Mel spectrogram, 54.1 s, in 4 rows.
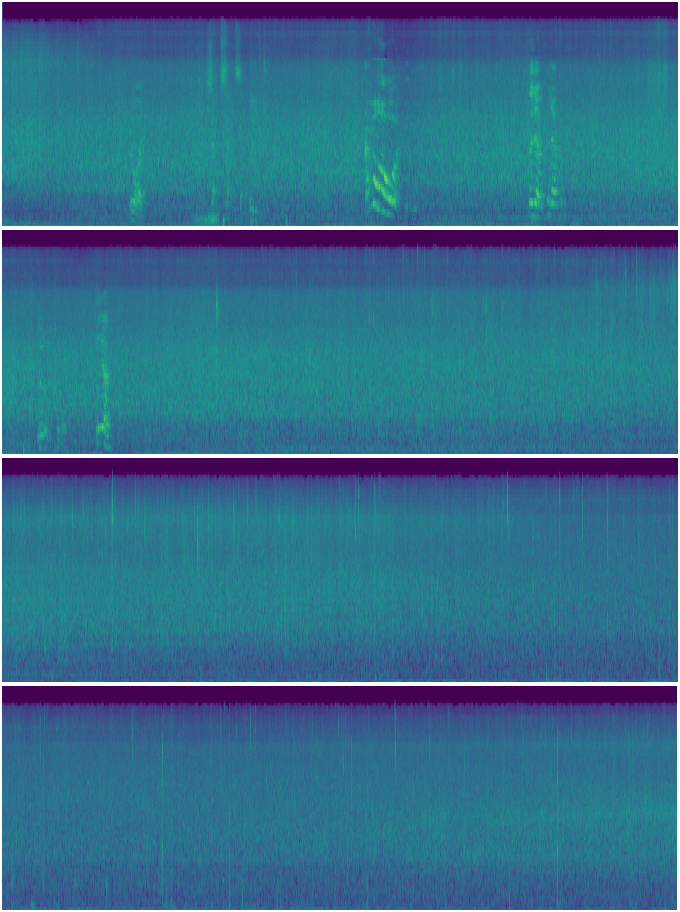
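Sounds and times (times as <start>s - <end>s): raindrops ticking on a surface: 0.0s - 54.0s
steady rain falling: 0.0s - 54.0s.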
